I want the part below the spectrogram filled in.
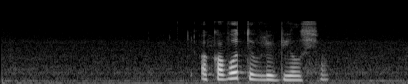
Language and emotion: Russian, neutral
